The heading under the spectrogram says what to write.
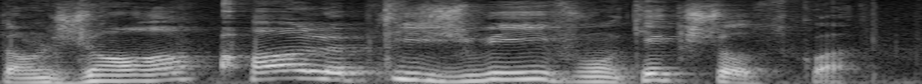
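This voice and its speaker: A man speaks with vocal fry. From Paris, Belleville. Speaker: television director. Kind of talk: personal testimony. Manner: hesitant.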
